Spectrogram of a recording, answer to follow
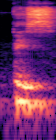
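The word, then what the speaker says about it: παῖς: El término griego que Reina Valera 60 traduce como criado es la palabra griega pes, así se pronuncia, como es homófono con pez, pero tiene otro significado.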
